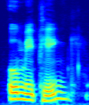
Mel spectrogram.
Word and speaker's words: Umipig: it for me my surname is pronounced Umi Pig Umi Pig actually it's a Filipino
